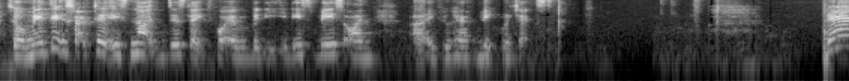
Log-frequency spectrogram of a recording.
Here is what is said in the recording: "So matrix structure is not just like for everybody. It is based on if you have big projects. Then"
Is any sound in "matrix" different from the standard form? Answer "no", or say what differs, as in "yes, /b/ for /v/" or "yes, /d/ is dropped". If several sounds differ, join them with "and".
yes, /ɹ/ is dropped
